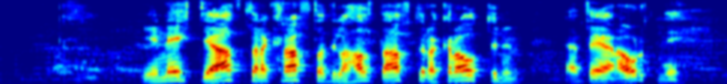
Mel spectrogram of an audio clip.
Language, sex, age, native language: Icelandic, male, 30-39, Icelandic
